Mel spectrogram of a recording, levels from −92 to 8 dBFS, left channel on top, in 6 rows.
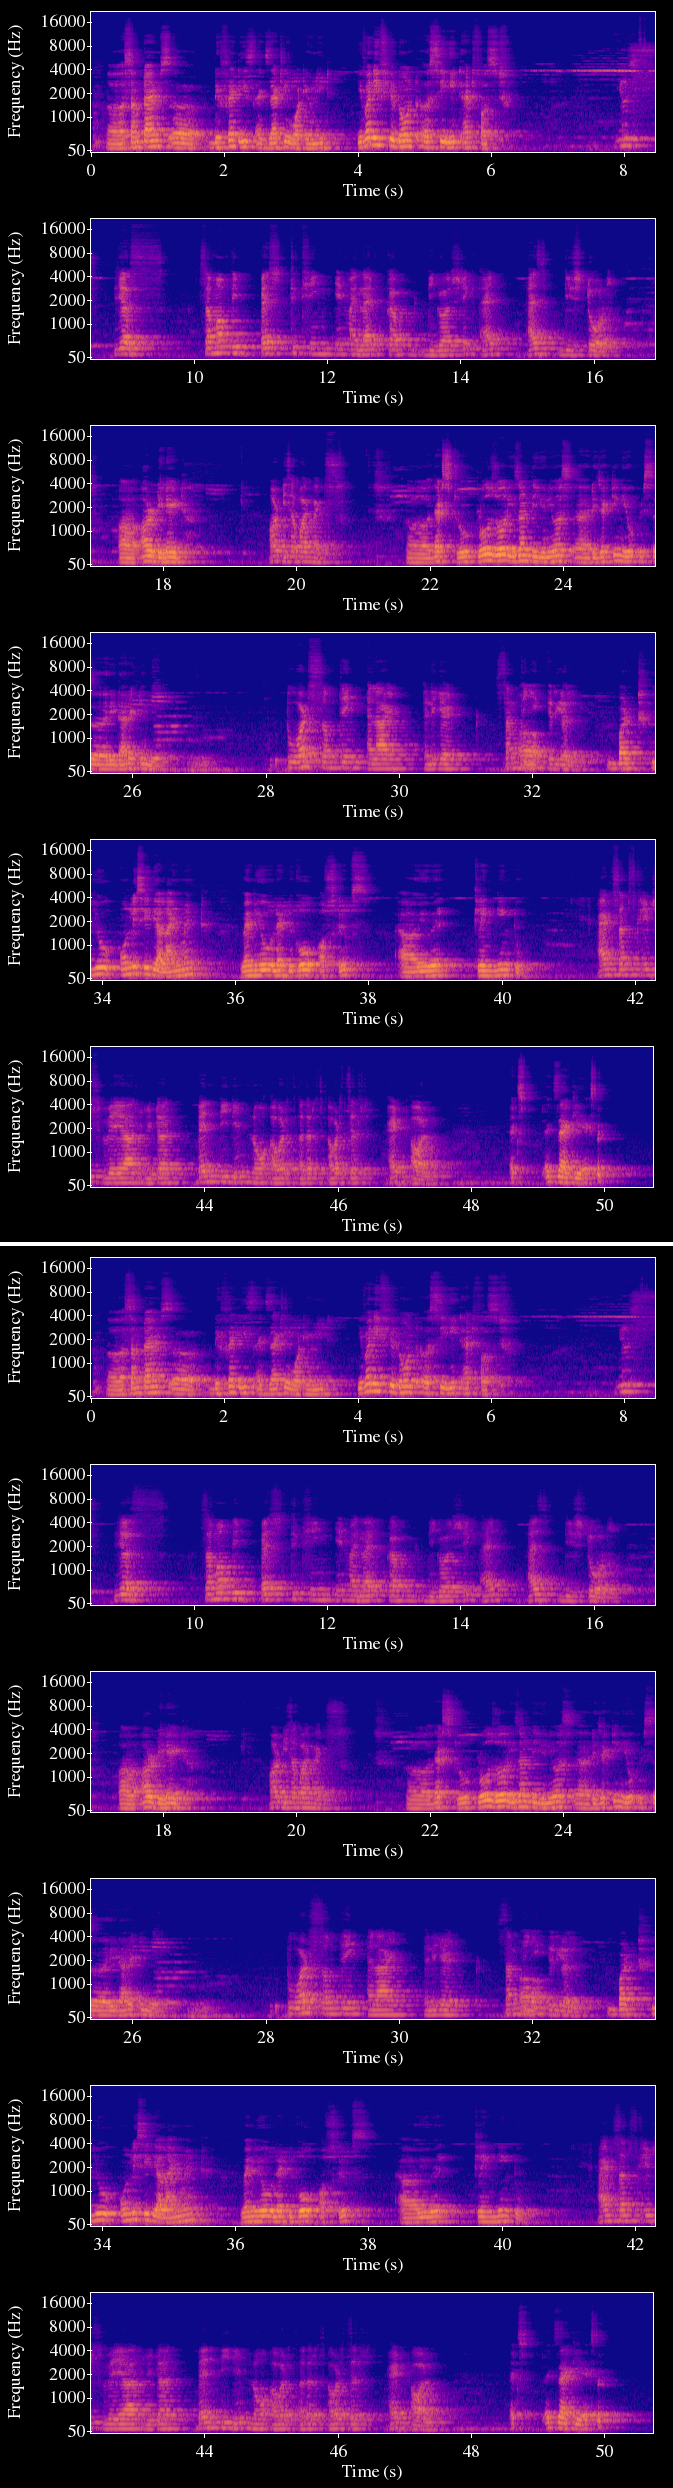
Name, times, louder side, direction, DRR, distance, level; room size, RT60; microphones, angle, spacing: voice 1, 0.0-3.6 4.0-6.3 7.0-8.2 17.3-18.8 21.2-27.2 31.8-32.1 33.1-35.4 36.1-38.0 38.4-39.1 39.6-40.3 48.6-48.8 49.1-50.0, left 2 dB, 60° left, 1 dB, 0.9 m, -25 dB
voice 2, 7.8-8.4 8.8-9.3 10.1-14.5 15.0-16.3 19.6-20.7 28.3-30.1 30.4-30.9 31.6-32.7 41.4-43.6 43.9-46.4 46.7-47.4, left 1 dB, 90° left, -2 dB, 5.8 m, -33 dB
26.0 x 12.0 x 2.4 m, 1.1 s
head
